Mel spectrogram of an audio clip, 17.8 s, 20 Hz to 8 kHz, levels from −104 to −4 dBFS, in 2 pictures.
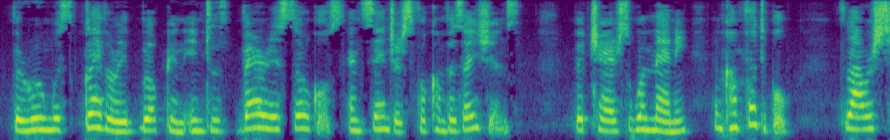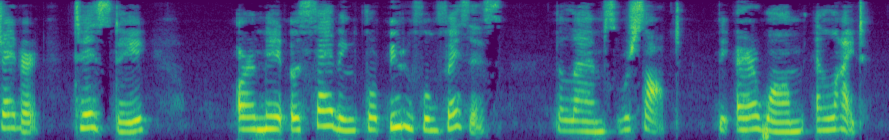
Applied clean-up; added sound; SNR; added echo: none; none; none; none.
